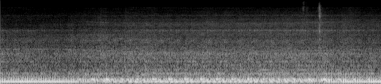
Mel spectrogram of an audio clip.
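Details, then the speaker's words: 2008 BMW 135i with a single-turbo build of about 752 whp, started after a clutch replacement: it idles low, lumpy and uneven. It has run poorly since the clutch job and shows throttle valve potentiometer 2 codes; the owner suspects a cause, not confirmed. "unning good I'm not sure really what's going on after I replace the clutch it started acting up"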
